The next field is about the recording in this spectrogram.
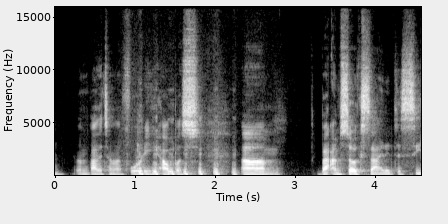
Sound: laughing

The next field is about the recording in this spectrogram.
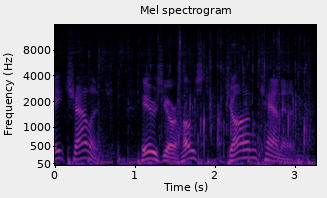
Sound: applause

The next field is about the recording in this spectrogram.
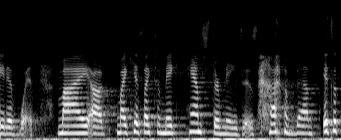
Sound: chuckles

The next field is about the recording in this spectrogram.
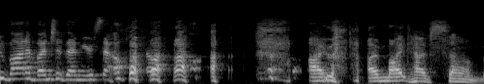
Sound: laughing

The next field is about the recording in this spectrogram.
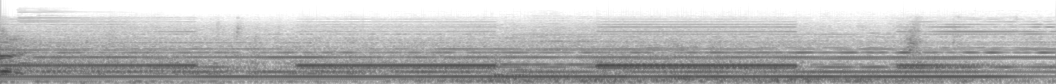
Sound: phone alert toning

